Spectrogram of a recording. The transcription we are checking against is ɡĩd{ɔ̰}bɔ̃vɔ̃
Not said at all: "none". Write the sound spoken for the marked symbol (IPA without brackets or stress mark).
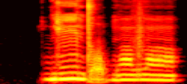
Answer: ɔ̰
